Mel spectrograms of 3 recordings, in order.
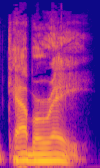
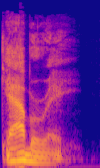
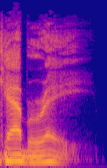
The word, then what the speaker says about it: cabaret: 什么哪两种东西结合在一起？Dance hall 也就是舞厅，以及 and cabaret。以及有表演的餐厅啊，有节目表演的餐厅结合在一起，你可以跳舞，又可以用餐，同时也可以看到舞台上的表演，叫 cabaret, 那也是法语，所以那个 T 是不发音的 cabaret, 也有人念成 cabaret.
